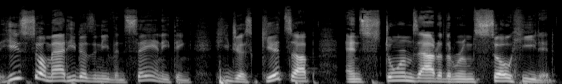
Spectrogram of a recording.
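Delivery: ordinary talk, nothing marked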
